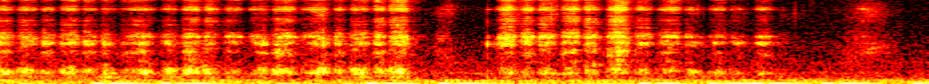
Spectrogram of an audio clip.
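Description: A graphite pencil scratches strokes across a flat paper sketchbook page, giving a dry, bright rasp in quick, uneven bursts. The strokes pause briefly around the middle before resuming. A soft low rumble stays underneath throughout.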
